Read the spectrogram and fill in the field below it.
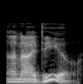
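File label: "unideal", British English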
